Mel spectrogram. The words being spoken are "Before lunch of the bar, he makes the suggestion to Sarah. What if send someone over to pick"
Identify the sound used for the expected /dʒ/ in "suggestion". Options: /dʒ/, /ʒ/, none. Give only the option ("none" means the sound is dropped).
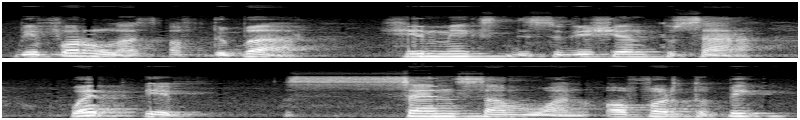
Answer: none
